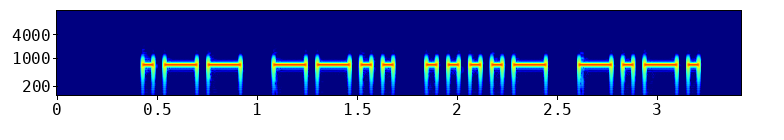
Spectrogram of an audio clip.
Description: Morse code, heard as a keyed tone, about 22 wpm, 700 Hz. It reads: WZ4C
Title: USA Call Signs - 4 Characters - Repeated 2x - 22wpm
